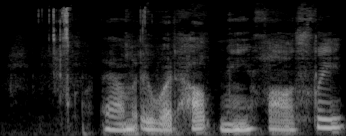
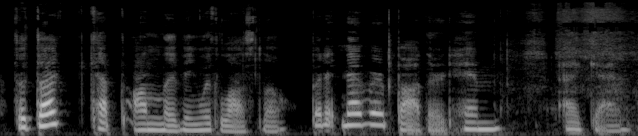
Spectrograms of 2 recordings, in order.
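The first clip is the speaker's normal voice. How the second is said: story narration. Acted. Teacher reads story to class.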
